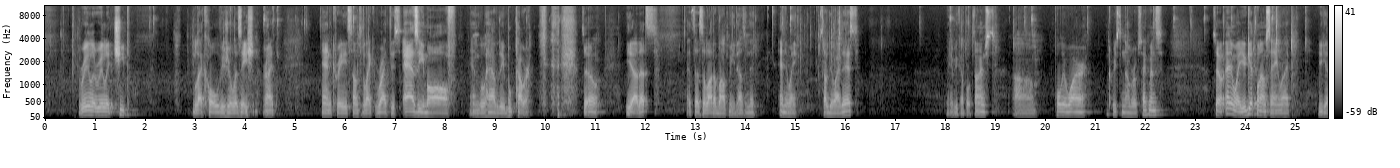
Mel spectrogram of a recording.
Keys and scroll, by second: 0.3-1.0 typing, 2.6-6.2 typing, 15.0-17.0 typing, 24.9 Escape.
